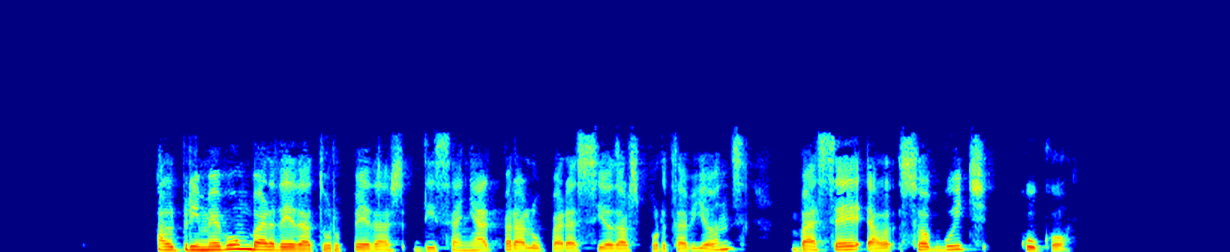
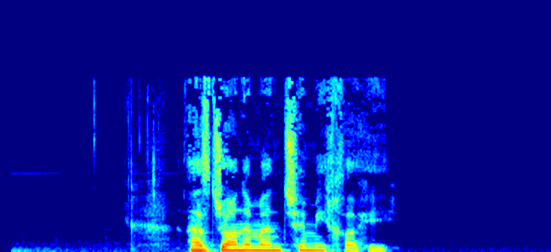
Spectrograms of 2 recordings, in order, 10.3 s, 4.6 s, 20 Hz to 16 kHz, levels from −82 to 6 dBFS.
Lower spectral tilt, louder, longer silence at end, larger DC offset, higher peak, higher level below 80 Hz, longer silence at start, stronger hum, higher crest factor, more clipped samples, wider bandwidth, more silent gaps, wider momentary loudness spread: about the same, -6 dB/octave vs -6 dB/octave; about the same, -16 LUFS vs -18 LUFS; about the same, 1.35 s vs 1.4 s; neither; about the same, -2 dBFS vs -2 dBFS; about the same, -60 dBFS vs -60 dBFS; second, 1.3 s vs 1.55 s; neither; about the same, 16 dB vs 20 dB; neither; second, 7.8 kHz vs 11.5 kHz; first, 6.44-6.58 s, 8.30-8.50 s vs none; about the same, 13 LU vs 14 LU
